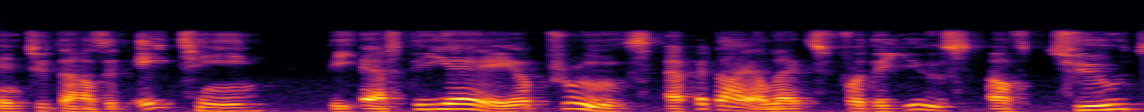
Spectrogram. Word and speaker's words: Epidiolex: Epilidolex. – Epidiolex. – I was close.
